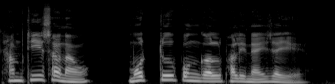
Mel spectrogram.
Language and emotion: Bodo, neutral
